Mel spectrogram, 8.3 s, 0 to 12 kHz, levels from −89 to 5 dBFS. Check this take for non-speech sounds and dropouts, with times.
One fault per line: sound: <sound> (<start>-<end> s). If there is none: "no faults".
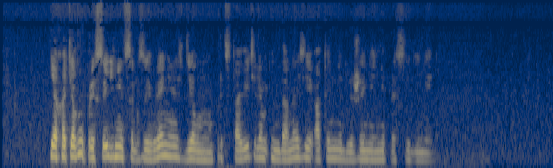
no faults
